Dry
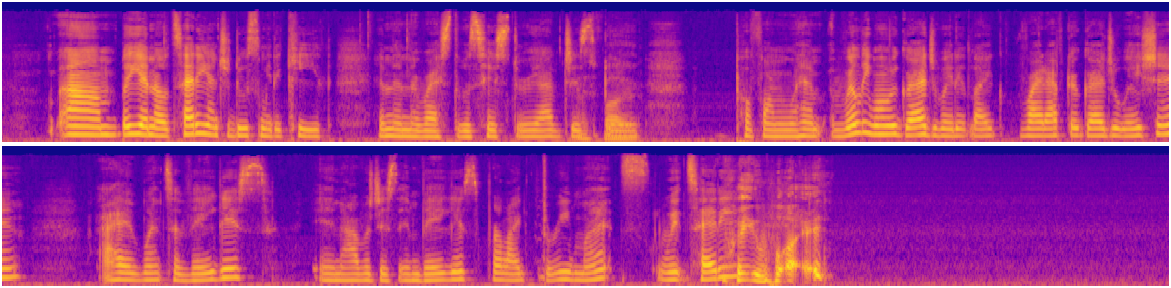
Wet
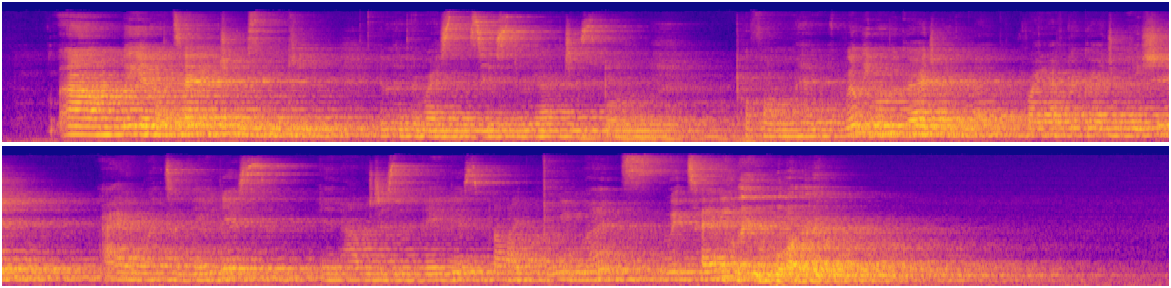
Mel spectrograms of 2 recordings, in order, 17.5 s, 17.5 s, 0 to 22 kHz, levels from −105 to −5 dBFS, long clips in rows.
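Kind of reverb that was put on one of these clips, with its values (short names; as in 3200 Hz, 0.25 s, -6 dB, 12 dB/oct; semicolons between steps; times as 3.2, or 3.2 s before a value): shoebox room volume 210 m³, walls hard, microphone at 0.8 m; gain -6.5 dB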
